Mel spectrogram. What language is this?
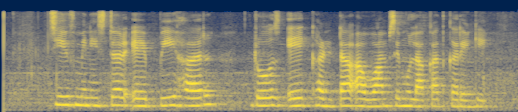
Urdu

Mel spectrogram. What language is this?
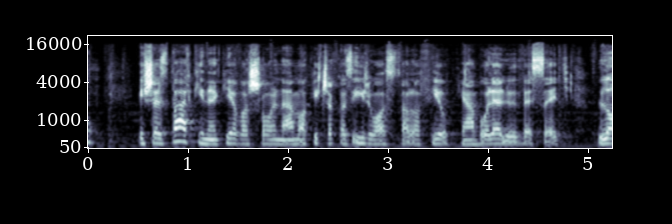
Hungarian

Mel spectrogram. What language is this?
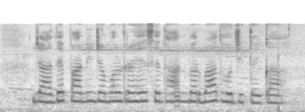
Magahi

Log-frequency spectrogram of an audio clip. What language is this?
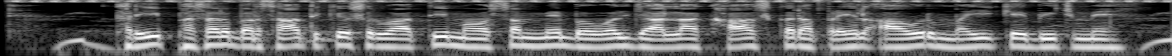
Bhojpuri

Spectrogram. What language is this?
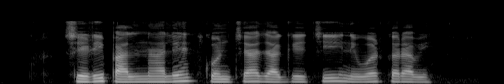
Marathi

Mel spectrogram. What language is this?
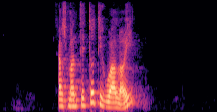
Catalan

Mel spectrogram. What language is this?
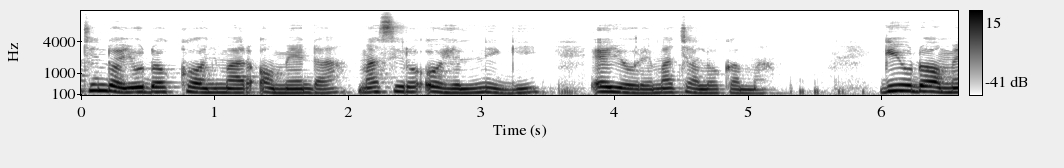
Luo (Kenya and Tanzania)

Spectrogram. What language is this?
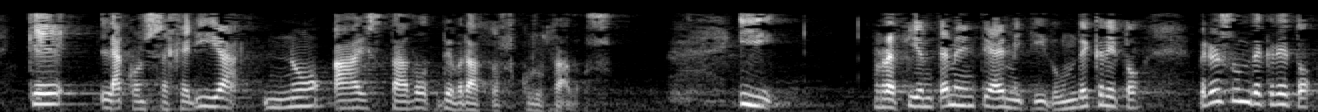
Spanish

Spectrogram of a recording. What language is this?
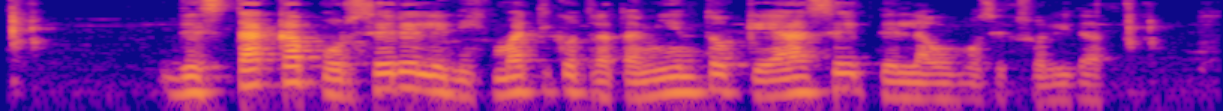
Spanish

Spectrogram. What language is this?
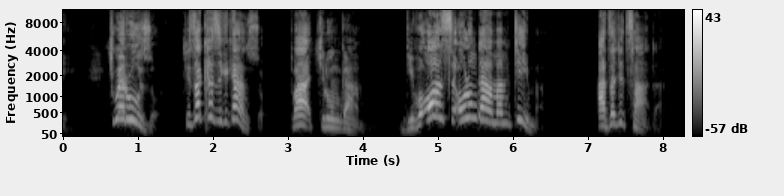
Nyanja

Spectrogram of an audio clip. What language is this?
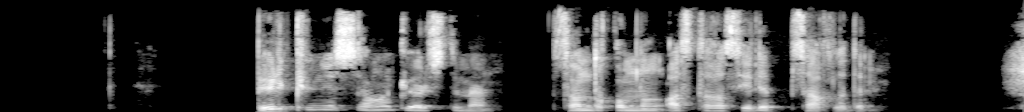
Uyghur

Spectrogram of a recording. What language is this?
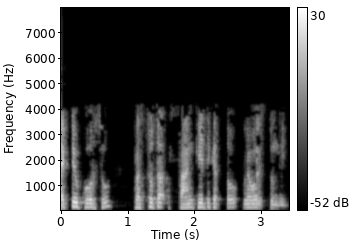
Telugu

